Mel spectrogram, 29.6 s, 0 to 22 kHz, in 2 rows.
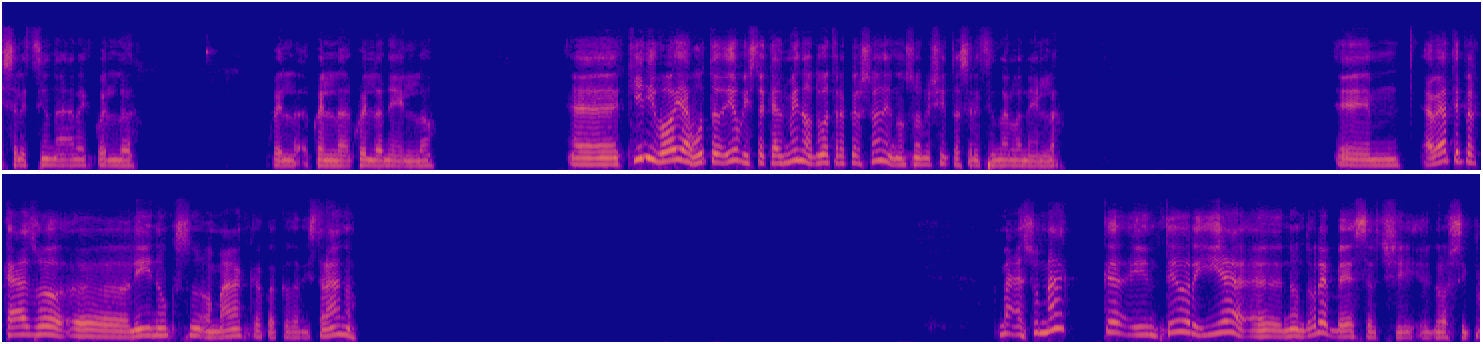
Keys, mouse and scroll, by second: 0.0 a, 1.8 right click.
